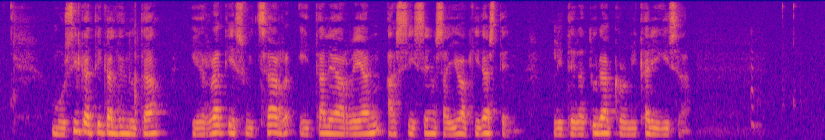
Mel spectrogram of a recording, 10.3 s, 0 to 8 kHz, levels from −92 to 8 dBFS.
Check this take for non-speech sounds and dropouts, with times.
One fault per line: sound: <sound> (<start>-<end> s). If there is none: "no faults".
sound: laugh (9.4-9.5 s)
